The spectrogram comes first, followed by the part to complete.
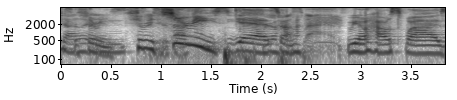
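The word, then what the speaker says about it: Charrisse: Clarice? Charisse, yes.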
